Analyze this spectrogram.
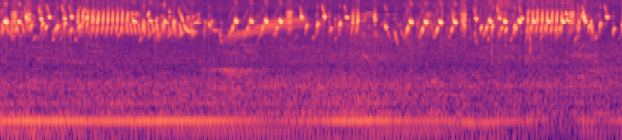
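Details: Chorus of European goldfinches, meant to teach young goldfinches to sing and encourage females to breed. Continuous bright twitter of quick sharp notes, with a brief softer lull mid-way before rapid chirping picks up again, over a low constant hum.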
